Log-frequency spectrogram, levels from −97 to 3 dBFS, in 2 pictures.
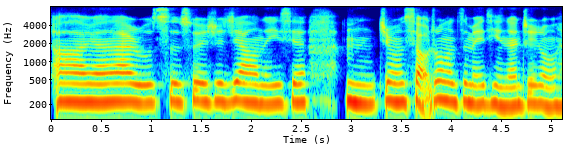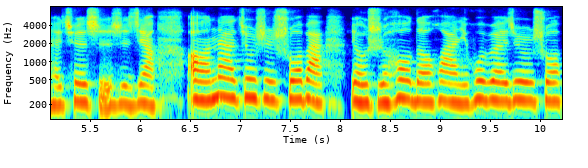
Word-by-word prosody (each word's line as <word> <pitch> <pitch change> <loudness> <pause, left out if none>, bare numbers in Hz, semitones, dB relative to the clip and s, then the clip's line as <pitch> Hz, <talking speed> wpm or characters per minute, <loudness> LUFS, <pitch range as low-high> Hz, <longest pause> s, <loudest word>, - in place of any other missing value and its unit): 啊， 220 -1 +1
原 215 0 +2
来 220 0 +2
如 210 0 -1
此， 210 +1 -4
所 220 +2 -4
以 220 - 0
是 215 0 -3
这 230 - -1
样 215 -2 0
的 200 - -3
一 205 +1 -2
些， 215 +1 -2 0.4
嗯， 205 -3 +2
这 230 +3 -2
种 220 0 +1
小 215 - -1
众 235 0 0
的 220 - 0
自 215 +1 -4
媒 200 -1 -1
体 200 0 -2
呢， 185 +1 -1
这 200 +1 -3
种 185 -2 -3
还 190 0 -2
确 215 +3 +1
实 205 -2 -2
是 195 0 -3
这 200 +3 -2
样。 195 -2 0 0.3
哦， 235 -1 +5
那 265 -1 +4
就 255 +1 +2
是 240 -1 -1
说 245 +2 +1
吧， 225 -4 +2 0.3
有 215 -2 +3
时 210 +1 0
候 245 +4 +2
的 220 -1 0
话， 220 -1 0
你 205 0 -1
会 240 +4 +1
不 235 - -2
会 230 -1 +3
就 235 +1 +2
是 225 - 0
说， 225 0 -2
215 Hz, 290 characters per minute, -19 LUFS, 205-230 Hz, 0.4 s, 哦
